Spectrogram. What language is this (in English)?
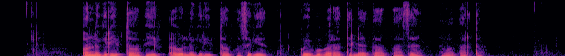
Kalenjin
